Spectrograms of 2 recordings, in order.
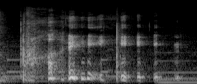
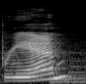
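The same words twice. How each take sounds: First: The name is said the narrator's odd way. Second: The name is said the usual way. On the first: The speaker calls it wrong. "This man thinks that Brienne's name is Brienne" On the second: The speaker calls it right. "her name is pronounced Brienne"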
